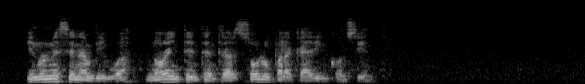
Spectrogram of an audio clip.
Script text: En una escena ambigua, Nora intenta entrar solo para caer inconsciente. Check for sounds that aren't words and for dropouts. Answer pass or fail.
pass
